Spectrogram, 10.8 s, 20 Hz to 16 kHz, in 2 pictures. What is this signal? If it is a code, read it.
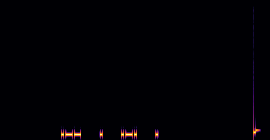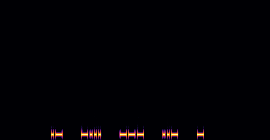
Morse code, heard as a keyed tone, about 27 wpm, spaced as for 16 wpm, 700 Hz. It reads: WERE ABOUT
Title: 3x Character Spacing - Top 200 Words - 28wpm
